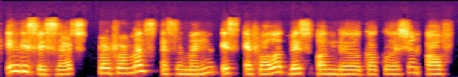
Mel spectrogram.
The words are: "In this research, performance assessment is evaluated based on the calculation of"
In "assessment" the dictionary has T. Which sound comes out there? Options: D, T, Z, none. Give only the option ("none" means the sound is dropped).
none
